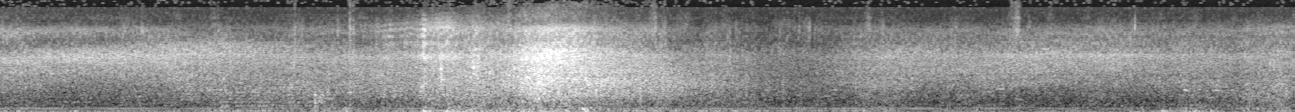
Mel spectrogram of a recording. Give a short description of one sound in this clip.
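Small waves wash and splash against a stone sea wall outdoors.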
